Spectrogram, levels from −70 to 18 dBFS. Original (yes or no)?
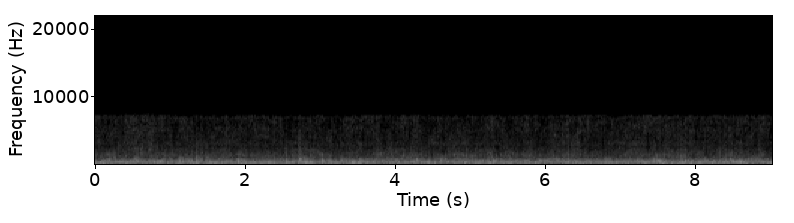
no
